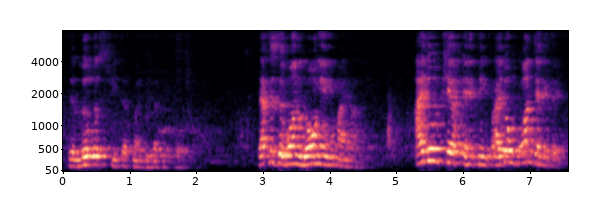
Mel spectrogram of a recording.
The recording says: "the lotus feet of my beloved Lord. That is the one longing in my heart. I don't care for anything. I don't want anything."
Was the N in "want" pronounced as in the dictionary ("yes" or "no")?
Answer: yes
